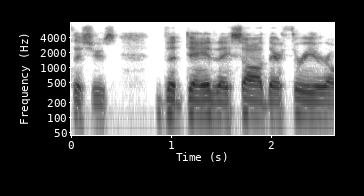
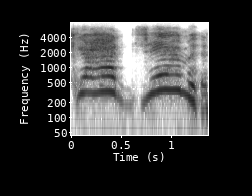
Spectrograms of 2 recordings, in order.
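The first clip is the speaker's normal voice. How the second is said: put-on very high, shrill, loud, furious, acted child's tantrum; 6 dB louder than usual. Retelling a toddler stomping her foot: imitating a child's angry outburst. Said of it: "she stomps her foot and holds up her hand and just goes".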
